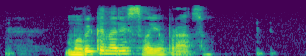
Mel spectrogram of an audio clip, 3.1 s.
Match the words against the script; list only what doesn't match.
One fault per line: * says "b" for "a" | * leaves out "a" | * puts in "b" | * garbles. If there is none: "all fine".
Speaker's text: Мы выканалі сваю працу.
all fine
